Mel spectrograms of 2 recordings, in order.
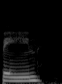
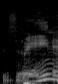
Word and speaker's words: Baine: I thought Wayne was like Bane. Bane in Scotland. – Bane? – Is a Wayne. – Bane. – But it's spelled like. – Wayne. – B-A-I-N-E.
